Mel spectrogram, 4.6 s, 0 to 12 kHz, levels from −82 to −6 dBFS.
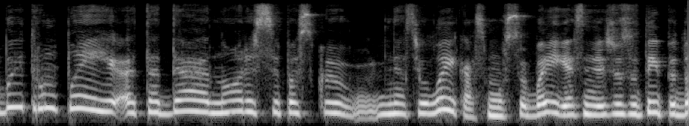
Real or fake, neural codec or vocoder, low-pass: real; none; 10.8 kHz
